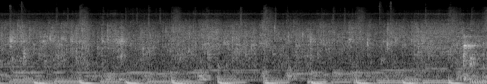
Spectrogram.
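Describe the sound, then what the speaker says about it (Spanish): Fresh mussels rinsed one by one under a running kitchen tap, a loud continuous stream of water with rhythmic clatter and splashing as shells are handled, with no voices. "Los mejillones, a mí me gusta limpiarlos debajo del agua y los vamos a limpiar uno a uno."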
